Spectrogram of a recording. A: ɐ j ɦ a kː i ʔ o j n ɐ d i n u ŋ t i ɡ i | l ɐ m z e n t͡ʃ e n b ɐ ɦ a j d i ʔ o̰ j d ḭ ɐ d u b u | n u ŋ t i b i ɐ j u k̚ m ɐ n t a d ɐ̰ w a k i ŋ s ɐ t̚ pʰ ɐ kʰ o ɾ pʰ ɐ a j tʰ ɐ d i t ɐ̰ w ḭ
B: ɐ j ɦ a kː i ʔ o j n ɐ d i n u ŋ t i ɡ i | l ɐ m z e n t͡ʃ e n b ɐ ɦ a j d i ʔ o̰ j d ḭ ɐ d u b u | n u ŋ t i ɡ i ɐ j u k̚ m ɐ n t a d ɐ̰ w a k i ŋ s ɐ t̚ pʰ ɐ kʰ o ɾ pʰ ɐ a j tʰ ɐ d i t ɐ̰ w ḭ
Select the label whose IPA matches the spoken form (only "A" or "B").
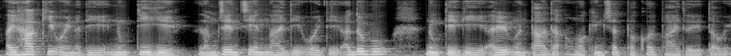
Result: B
